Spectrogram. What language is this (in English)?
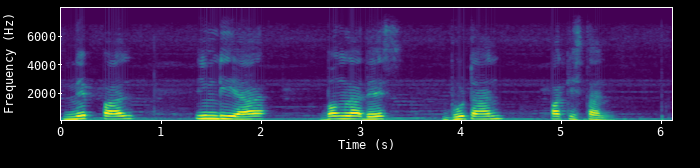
Nepali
